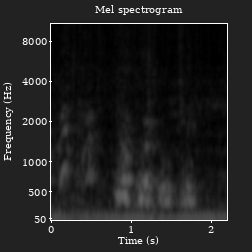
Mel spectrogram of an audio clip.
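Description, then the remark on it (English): A small dog of about 15 pounds barks at a dog of about 80 pounds in a quick run of about six high-pitched yaps, moderately quiet, over a steady low background hum with no one talking. “This is awesome because the little guy that's barking right now is probably like 15 pounds soaking wet and he's barking at a dog that's probably 80 pounds.”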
